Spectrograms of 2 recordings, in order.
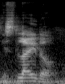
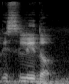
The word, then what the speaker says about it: Slido: is this is another this is pronounced as slido not islido okay this is slido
